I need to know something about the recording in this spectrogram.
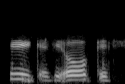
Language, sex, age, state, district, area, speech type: Punjabi, female, 30-45, Punjab, Bathinda, urban, conversation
